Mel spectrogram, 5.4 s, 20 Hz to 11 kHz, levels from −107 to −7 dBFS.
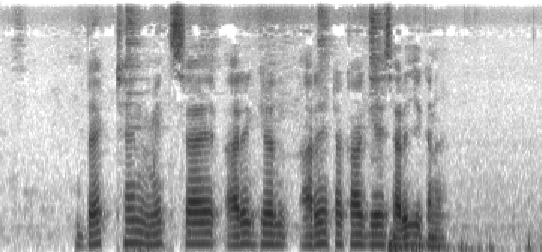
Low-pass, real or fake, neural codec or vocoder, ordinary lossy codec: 9.9 kHz; real; none; Opus, 64 kbps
